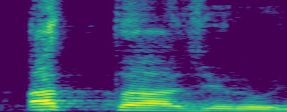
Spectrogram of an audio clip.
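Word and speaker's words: التَّاجِرُ: What is the next one, brother? At-tajiru. You did not pronounce lam. Why you did not pronounce? Because it is sun letter.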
